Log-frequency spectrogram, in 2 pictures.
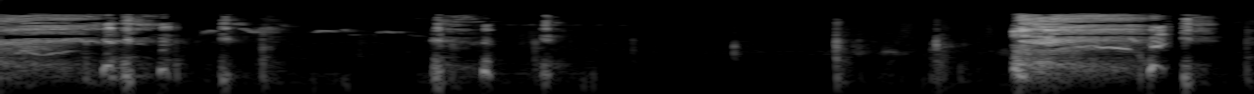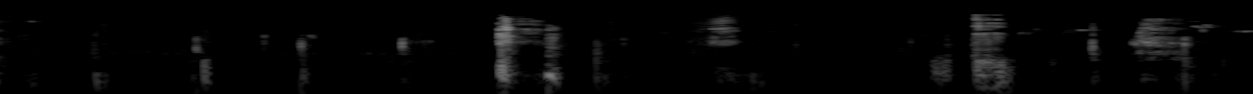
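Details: Coughing fit while walking outdoors, a recurring attack that usually forces the person to stop and sit or kneel: repeated harsh coughs in clusters with gasping breaths between them over about twelve seconds.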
